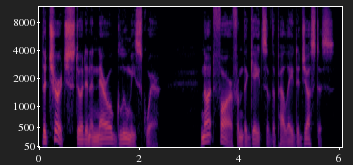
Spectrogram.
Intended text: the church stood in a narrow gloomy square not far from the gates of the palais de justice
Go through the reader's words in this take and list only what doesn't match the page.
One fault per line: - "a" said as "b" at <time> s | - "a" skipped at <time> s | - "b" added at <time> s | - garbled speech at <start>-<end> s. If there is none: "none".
none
